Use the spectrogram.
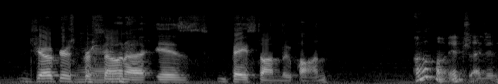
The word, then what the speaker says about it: Lupin: was a reference to Lupine yeah it's the same thing it's pronounced lupon because it's French oh here's the stupid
